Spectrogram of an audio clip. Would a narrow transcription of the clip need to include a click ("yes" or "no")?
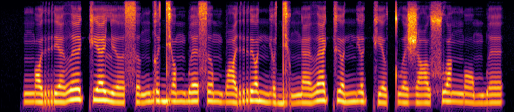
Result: no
